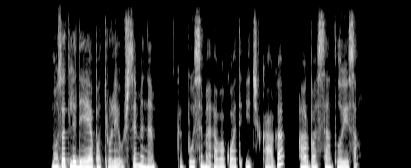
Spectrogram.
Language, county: Lithuanian, Šiauliai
